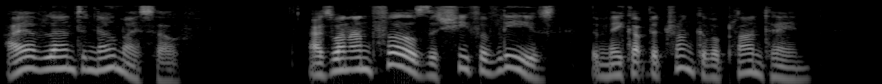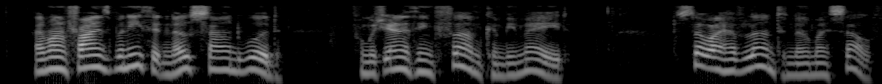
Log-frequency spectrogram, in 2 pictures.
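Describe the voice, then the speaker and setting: A serene, detached enlightened woman of a storybook, read by a man in a mellow, relaxed voice. Each phrase is measured and solemn, and the recording is slightly muffled. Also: on the high side. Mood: serene detachment.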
